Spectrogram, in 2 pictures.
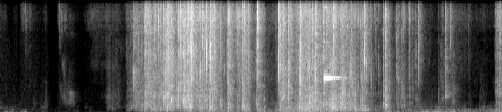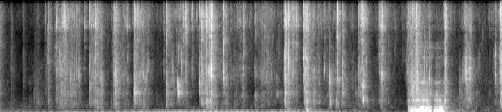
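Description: A person eating noodles close to a phone microphone: noisy slurping and chewing bursts for several seconds, then scattered clicks and taps of a fork against the bowl.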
